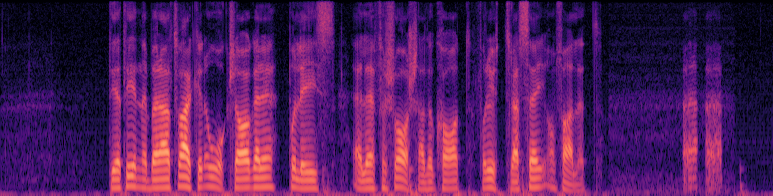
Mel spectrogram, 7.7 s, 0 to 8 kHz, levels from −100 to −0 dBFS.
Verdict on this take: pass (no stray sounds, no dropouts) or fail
fail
